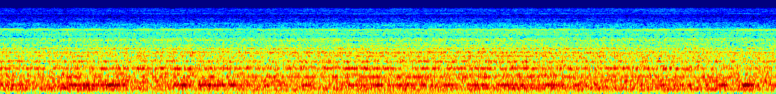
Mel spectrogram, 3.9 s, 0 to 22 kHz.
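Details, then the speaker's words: Hitachi VFD on a water pump after a DC bus overvoltage fault, restarted: steady, even drone with a thin whistling tone on top as the pump loads up (DC bus 660 V, 9–13 A); unexplained noise at startup, perhaps the pump. "what is that noise that's not good DC bus is good though what was that noise huh kind of sounded like a pump"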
